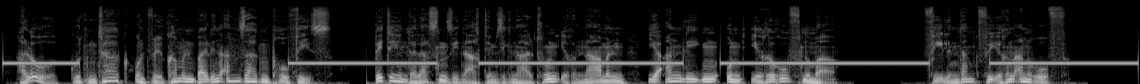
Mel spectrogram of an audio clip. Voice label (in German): Sprecher piep Ansage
